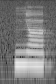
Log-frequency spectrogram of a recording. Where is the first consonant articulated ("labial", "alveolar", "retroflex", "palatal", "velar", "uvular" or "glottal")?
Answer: palatal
